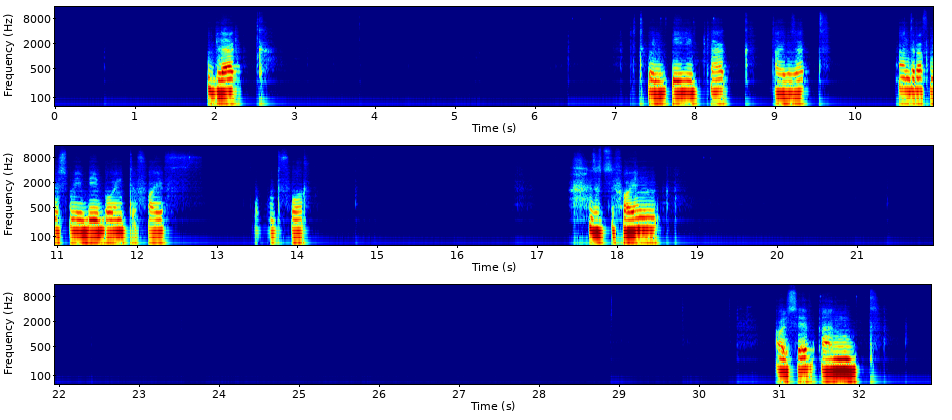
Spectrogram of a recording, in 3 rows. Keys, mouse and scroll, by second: 4.4 click, 6.5-6.9 alt+shift+drag, 6.5 shift+middle click, 7.5-8.3 drag, 12.6-14.1 drag, 12.6 scroll down 2, 14.5 scroll down 1, 14.7 alt+a, 15.0 alt+middle click, 17.2 click, 20.9-21.3 middle drag, 21.7-22.3 alt+shift+middle drag, 28.4 click, 29.9 KP_7, 30.3-30.9 scroll down 4, 31.1 ctrl+s, 31.5 alt+shift+middle drag, 32.0 ctrl+alt+middle click.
